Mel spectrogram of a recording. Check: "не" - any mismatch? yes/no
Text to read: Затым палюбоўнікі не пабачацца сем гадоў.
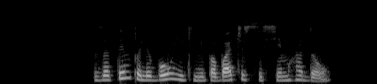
no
